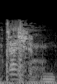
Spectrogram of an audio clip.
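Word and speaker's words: Teschion: How do you spell that, please? T-E-S-C-H-I-O-N, Teshin.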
